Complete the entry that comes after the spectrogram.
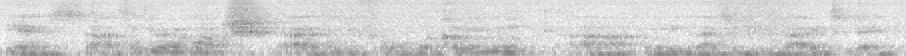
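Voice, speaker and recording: A man from France with a French accent, a guest telling his story in an interview, plain and measured with hesitations. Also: deep voice, level tone, a little mellow. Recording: roomy, distant mic, faint noise.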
